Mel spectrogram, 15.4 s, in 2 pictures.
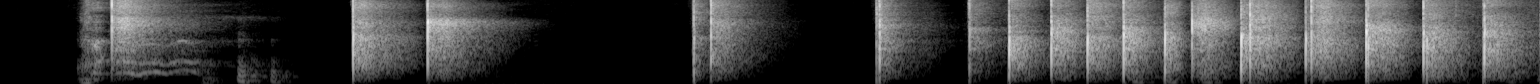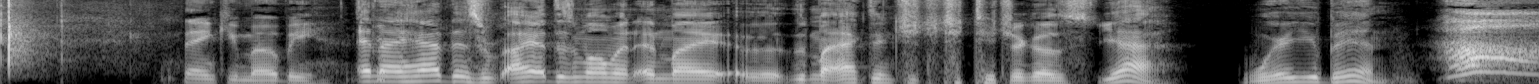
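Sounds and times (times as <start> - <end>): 
slow clap: 0.4 - 2.6, 3.4 - 8.4
speech: 8.6 - 15.0.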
